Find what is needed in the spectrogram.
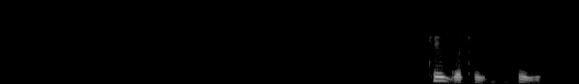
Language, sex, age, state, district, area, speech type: Santali, male, 30-45, West Bengal, Birbhum, rural, conversation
